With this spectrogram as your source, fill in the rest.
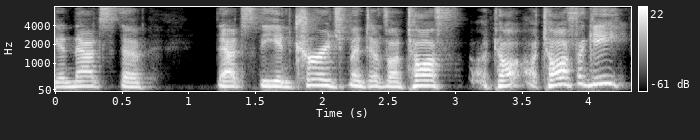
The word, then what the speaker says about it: autophagy: And then there's a separate set of benefits that go along with the keto diet / fasting, and that's the encouragement of autophagy.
